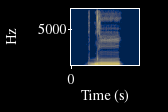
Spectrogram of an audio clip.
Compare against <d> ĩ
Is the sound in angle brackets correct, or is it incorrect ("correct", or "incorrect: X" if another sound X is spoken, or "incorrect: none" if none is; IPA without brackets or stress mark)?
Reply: correct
